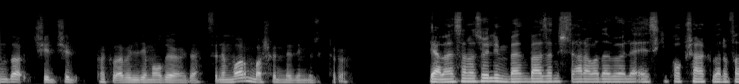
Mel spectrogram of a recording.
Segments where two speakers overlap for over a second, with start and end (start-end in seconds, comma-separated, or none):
none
